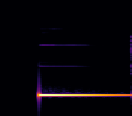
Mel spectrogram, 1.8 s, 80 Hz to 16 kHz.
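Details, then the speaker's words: Diamond DA62 aircraft in flight as the right fuel tank runs empty: a single clear mid-pitched chime fading over about a second and a half, then the right tank is switched off; fuel tank empty alert chime. "okay right is empty right tank is empty right tank off"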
